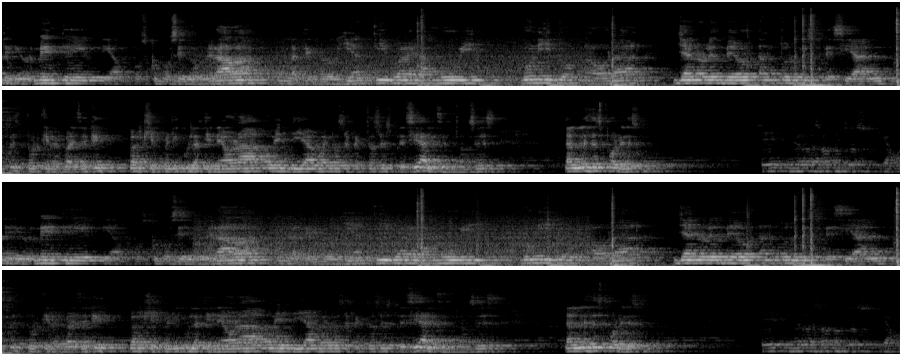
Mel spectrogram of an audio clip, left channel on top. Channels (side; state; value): both; normal; correlation 0.67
